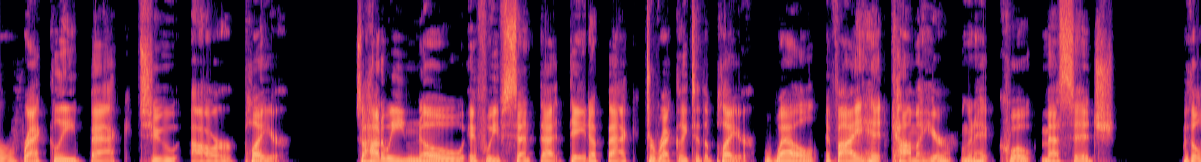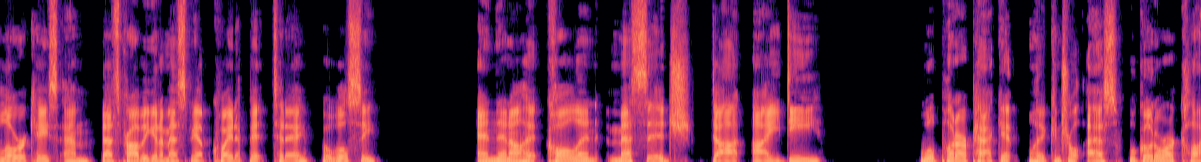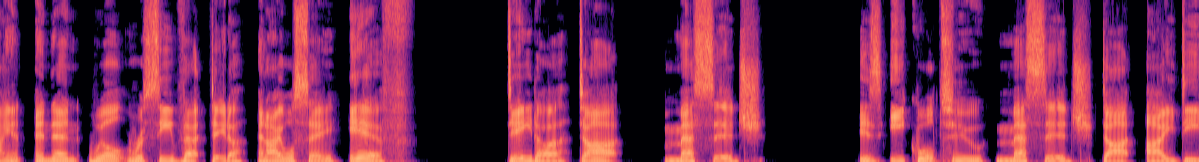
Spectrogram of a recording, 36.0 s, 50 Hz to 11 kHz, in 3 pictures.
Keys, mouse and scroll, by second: 0.3 click, 2.1 click, 2.8 shift+0, 6.1 click, 6.2 typing, 8.2 typing, 8.7 Return, 9.6-11.1 typing, 11.2 Right, 11.4-11.8 Left, 12.0 Left, 12.1 Left, 12.3 Left, 12.6-13.5 typing, 14.7 Left, 15.2 Left, 15.3 Left, 15.4 Left, 15.7-20.0 typing, 21.7-22.4 typing, 21.8 click, 23.4 click, 24.1 scroll down 2, 24.4-24.8 scroll, 26.2 middle click, 26.3 click, 26.7 click, 27.3 Return, 28.1-36.0 typing, 32.9 Escape, 33.1 Escape.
